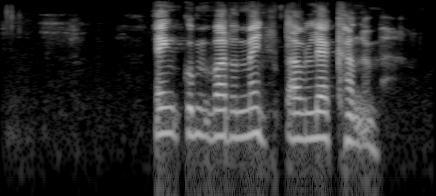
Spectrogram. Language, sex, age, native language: Icelandic, female, 80-89, Icelandic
